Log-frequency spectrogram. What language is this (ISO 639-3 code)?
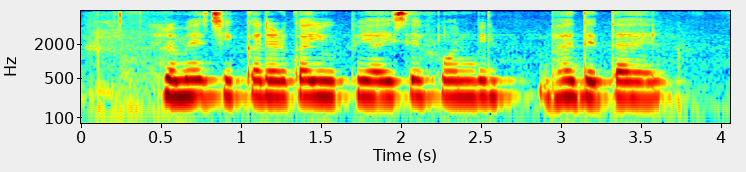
hin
